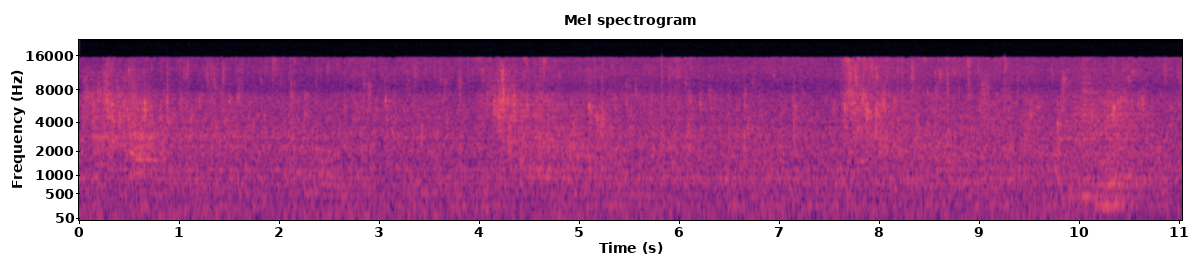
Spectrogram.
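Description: Marinated chicken pieces deep-frying in hot oil: a steady, vigorous sizzle and bubbling. It surges louder a few times as more pieces go into the oil.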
